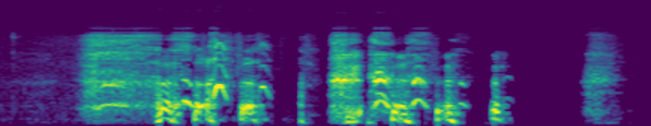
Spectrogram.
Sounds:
Laughter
